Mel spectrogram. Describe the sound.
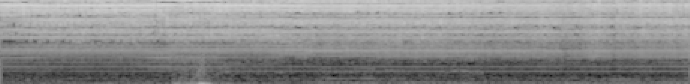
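A tattoo machine buzzes in a steady, continuous electric drone with a bright, harmonic edge. A single soft, low thump sounds about a second in, and the buzz holds evenly throughout.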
